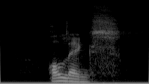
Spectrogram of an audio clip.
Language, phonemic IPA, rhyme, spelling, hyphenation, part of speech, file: Dutch, /ɑˈlɛŋs/, -ɛŋs, allengs, al‧lengs, adverb, Nl-allengs.ogg
- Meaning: gradually, slowly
